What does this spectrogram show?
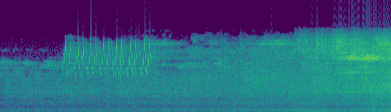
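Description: Freight train hauled by an electric locomotive approaching on electrified track after leaving a station, a low rumble growing steadily louder. A high whine comes in near the end.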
